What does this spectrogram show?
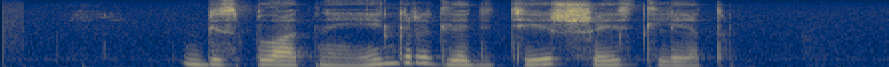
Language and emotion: Russian, neutral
